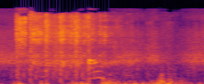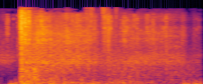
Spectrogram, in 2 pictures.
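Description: Rapid gunfire bursts in the Fortnite video game, loud and continuous, with a sharp heavier blast partway through and sustained shooting after.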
